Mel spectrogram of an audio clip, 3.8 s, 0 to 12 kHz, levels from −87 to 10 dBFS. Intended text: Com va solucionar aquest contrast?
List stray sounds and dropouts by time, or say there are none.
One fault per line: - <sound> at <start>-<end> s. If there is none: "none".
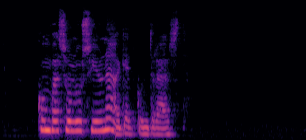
none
